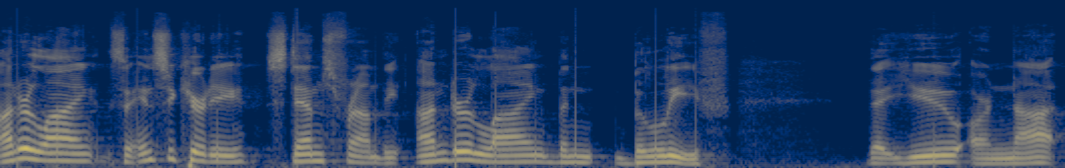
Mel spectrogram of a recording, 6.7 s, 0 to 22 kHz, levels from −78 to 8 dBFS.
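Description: Speech with periodic USB or driver dropouts from 0.11 to 6.58 s: about a millisecond skipped every 0.249 s, so you hear steady ticks only while there's signal.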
